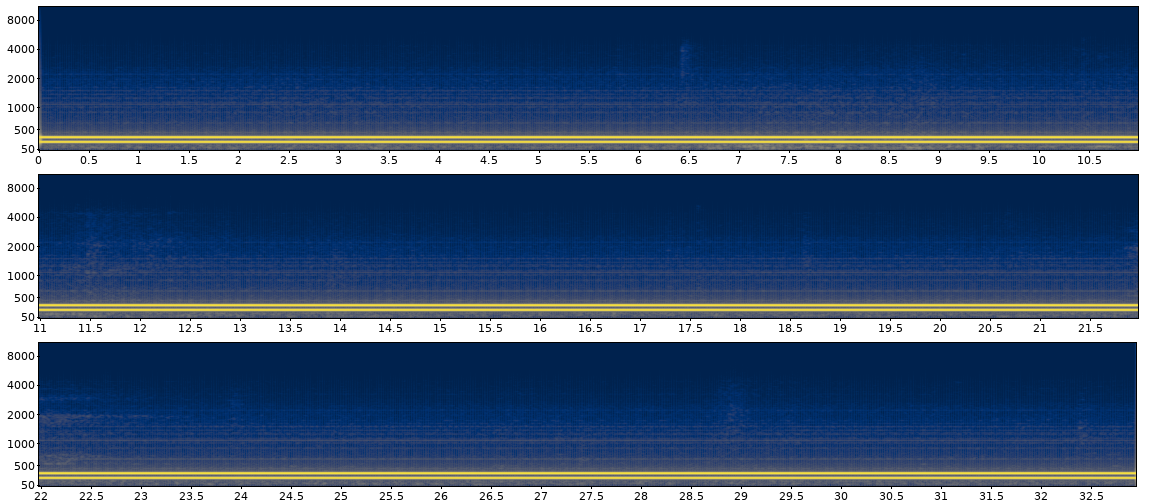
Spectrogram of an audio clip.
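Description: Two steady pure electronic tones, about a fifth apart, held without a break at an even level. A fainter, higher tone grows in about two-thirds of the way through.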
